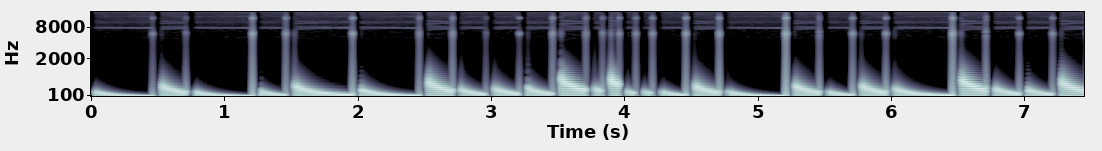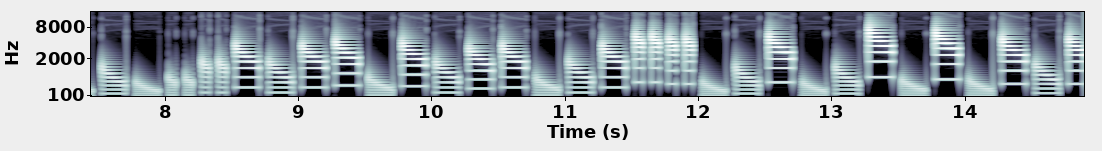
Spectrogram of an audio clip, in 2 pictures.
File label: novation v-station vsti filter demo lpf24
